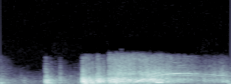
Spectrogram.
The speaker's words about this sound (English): Somebody with a long-range rifle trying to get into the act.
